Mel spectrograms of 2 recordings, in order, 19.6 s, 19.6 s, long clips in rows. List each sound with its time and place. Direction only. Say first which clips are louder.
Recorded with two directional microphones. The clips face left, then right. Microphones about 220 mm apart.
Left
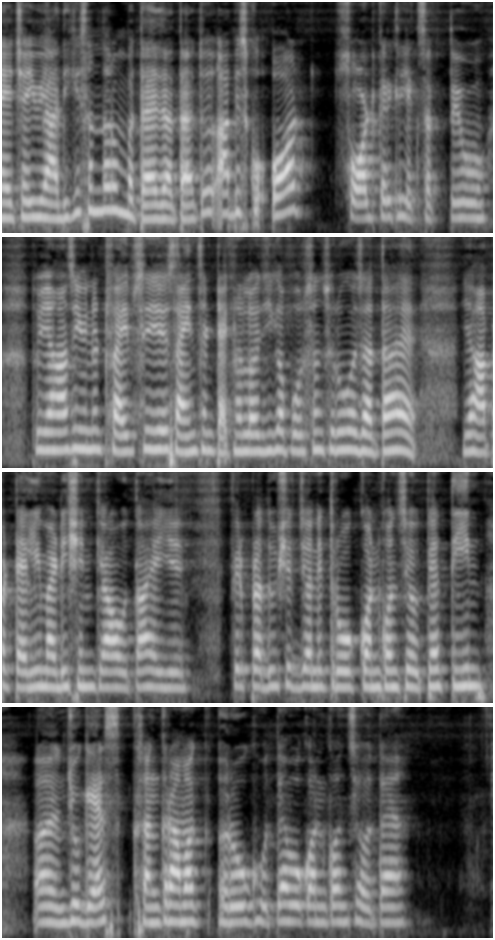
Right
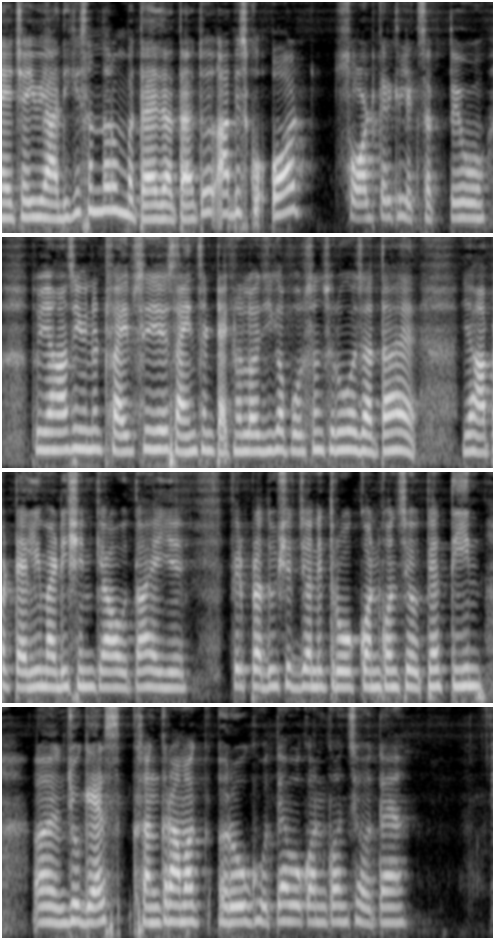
0.0 s speech: right 3 dB; 50° right (ahead or behind)
3.4 s speech: even; centre (ahead or behind)
4.0 s speech: right 3 dB; 20° right (ahead or behind)
4.4 s speech: right 5 dB; 40° right (ahead or behind)
10.7 s speech: right 3 dB; 30° right (ahead or behind)
17.3 s speech: right 2 dB; 15° right (ahead or behind)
